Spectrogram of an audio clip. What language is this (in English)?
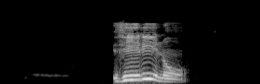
Esperanto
